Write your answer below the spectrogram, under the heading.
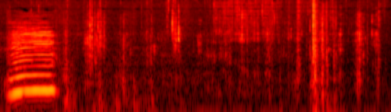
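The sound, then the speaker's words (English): Crunchy bites into a spicy Popeyes fried chicken drumstick, a few crisp crackling bursts of breading followed by softer chewing, fairly quiet and with no talking. “Yeah, let me try a drumstick real quick.”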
